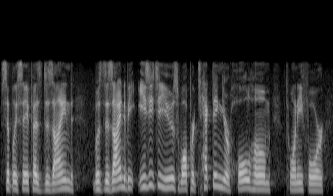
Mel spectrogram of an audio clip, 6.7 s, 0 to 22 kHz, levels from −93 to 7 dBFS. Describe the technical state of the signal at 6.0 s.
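At 6.0 s the signal is intact, with only the room's own background noise sitting about 42 dB below the speech.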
